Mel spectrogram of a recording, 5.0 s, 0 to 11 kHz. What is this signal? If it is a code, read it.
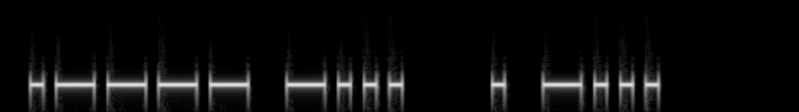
Morse code, heard as a keyed tone, about 15 wpm, 700 Hz. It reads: 1B EB
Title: Field Day Exchanges Encore - 15wpm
